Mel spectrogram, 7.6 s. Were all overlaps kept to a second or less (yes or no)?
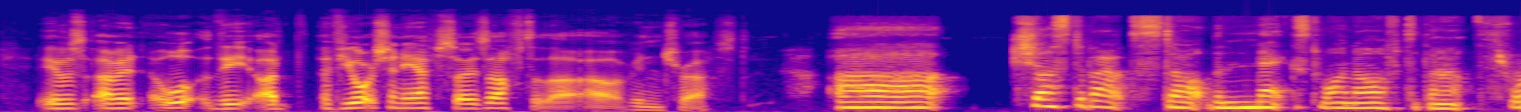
yes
